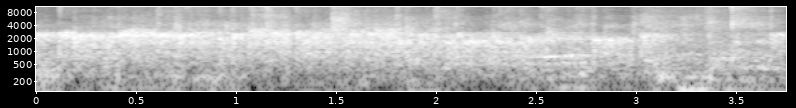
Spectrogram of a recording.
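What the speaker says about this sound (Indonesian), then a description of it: "Tepuk tangan." Loud, dense applause fills a classroom group presentation on hadith, a continuous close clapping wash with no pauses.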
